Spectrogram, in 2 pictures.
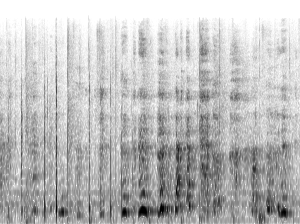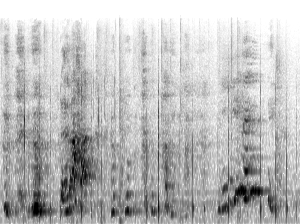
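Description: Children's voices talking and laughing, with no clear words. Many small clicks and taps are scattered through it.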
